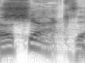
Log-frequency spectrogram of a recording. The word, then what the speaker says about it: Shough: Sure, Shuck. Yes, it's like, it's pronounced like S-H-U-C-K, even though it's spelled S-H-O-U-G-H, which makes no sense.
